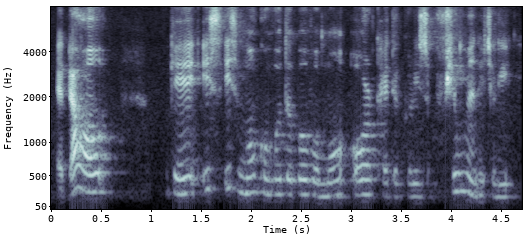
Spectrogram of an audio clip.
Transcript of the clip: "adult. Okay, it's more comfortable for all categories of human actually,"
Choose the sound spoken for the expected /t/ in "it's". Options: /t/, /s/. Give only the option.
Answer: /s/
